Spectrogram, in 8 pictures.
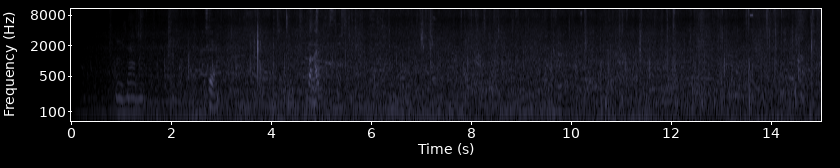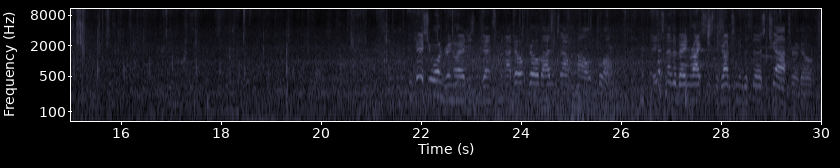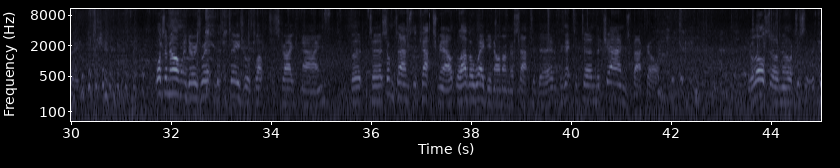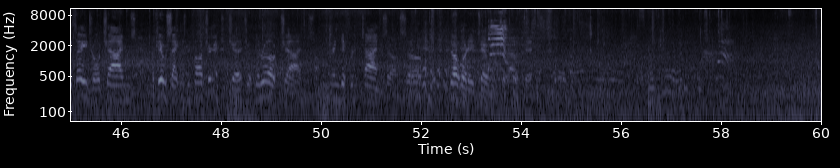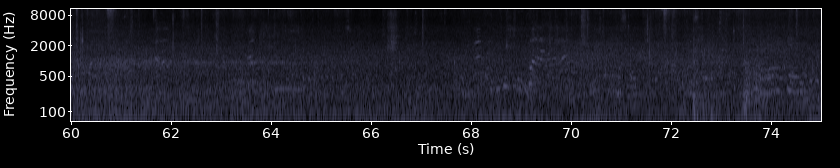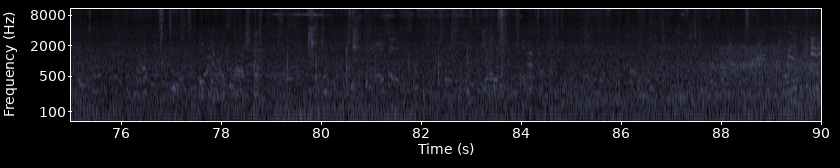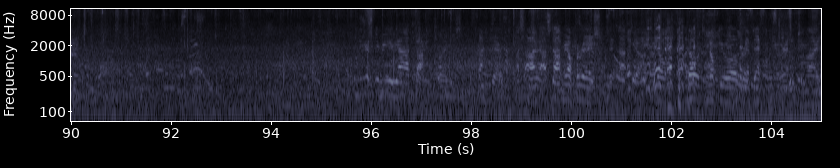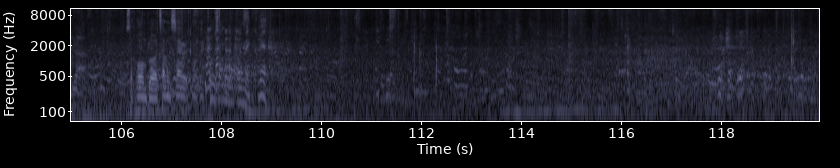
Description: The Ripon Hornblower [stereo]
